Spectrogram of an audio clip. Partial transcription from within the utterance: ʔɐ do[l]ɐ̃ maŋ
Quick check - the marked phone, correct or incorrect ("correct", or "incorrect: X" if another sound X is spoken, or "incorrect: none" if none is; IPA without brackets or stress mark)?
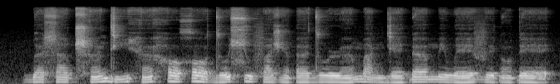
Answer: incorrect: ɹ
